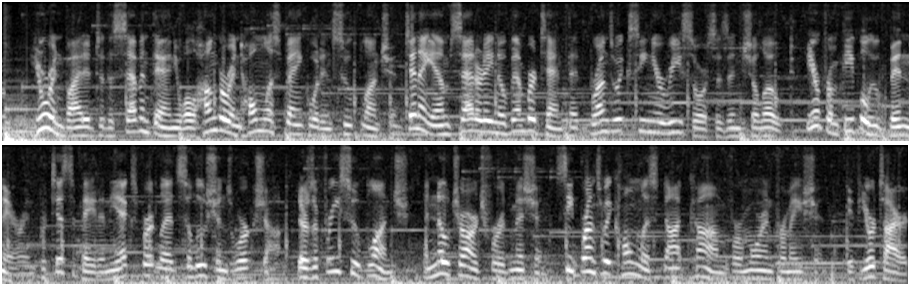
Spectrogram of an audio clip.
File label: radio spot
